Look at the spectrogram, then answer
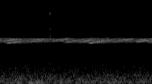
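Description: Spring peepers in chorus, their high, piping peeps merging into one steady, shrill ringing.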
